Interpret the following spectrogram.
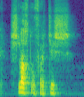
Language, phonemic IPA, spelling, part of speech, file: Dutch, /ˈslɑxtɔfərcəs/, slachtoffertjes, noun, Nl-slachtoffertjes.ogg
- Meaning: plural of slachtoffertje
